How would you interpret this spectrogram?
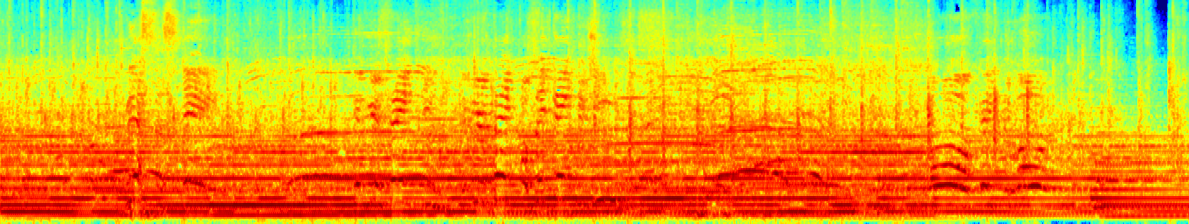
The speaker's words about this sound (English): Come on, if you're grateful, give him a clap offering. Give him a clap offering.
